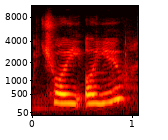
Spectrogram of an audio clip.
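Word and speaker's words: Cho Oyu: so I've got the six highest here ready Troy or you that's how you pronounce it I've done the sky and a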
